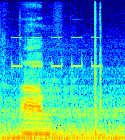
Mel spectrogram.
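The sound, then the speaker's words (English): A truck's parking sonar beeps in short, evenly spaced high-pitched tones as the truck pulls in, fairly quiet over the steady hum of the vehicle's cabin and a brief voice-like murmur. “So I'm actually pulling in, and so that beeping you're hearing is the, I turned it off, but it was the sonar on my truck.”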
